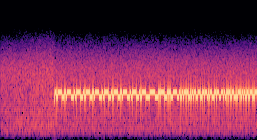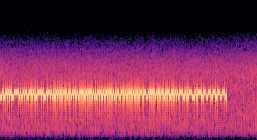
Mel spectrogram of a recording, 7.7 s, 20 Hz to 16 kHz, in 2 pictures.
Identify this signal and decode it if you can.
NAVTEX (SITOR-B), 100 baud, 170 Hz shift, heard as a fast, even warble, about 1250 Hz centre. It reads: ZCZC IA29 FIRING EXERCISE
